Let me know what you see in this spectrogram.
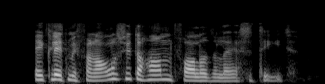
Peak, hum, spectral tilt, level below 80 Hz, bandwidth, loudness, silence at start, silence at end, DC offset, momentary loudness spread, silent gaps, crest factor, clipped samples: -6 dBFS; none; -5.5 dB/octave; -70 dBFS; 7.4 kHz; -25 LUFS; 0.35 s; 0.35 s; under 0.1%; 15 LU; none; 20 dB; under 0.1%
